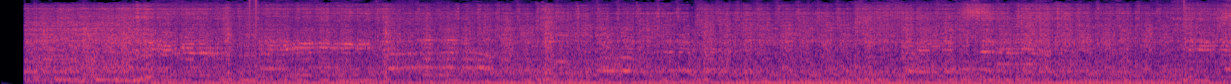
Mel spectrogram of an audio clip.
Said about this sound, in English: I'm just going to show you a little bit, a video of this … covering …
